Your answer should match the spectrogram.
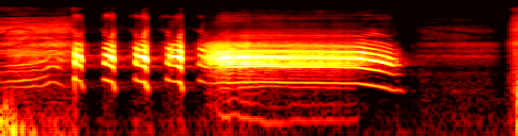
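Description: A man's high falsetto vocal outburst with no words: four short rising yelps in quick succession, then one long held squeal that drops in pitch as it ends.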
